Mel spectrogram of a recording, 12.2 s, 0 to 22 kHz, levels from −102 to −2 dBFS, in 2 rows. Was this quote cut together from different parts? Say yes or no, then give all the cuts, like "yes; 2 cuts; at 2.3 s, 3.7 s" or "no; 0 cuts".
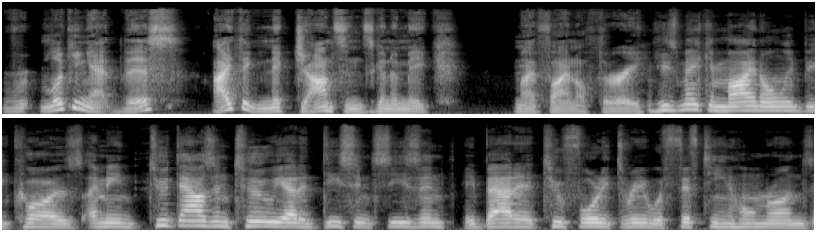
yes; 1 cut; at 9.5 s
